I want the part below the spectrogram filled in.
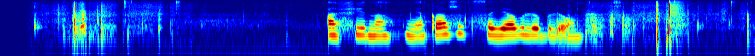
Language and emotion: Russian, neutral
